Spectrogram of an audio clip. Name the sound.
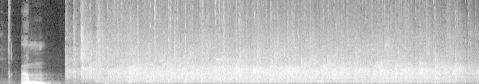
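audience applauding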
